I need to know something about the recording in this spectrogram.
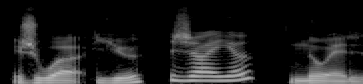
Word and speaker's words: Joyeux Noël: how Joyeux joyeux Noël.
